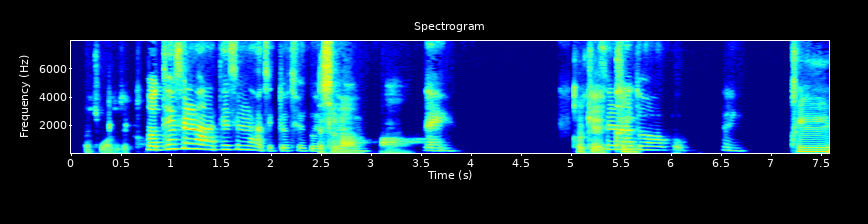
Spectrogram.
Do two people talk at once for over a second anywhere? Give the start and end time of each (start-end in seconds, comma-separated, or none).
none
